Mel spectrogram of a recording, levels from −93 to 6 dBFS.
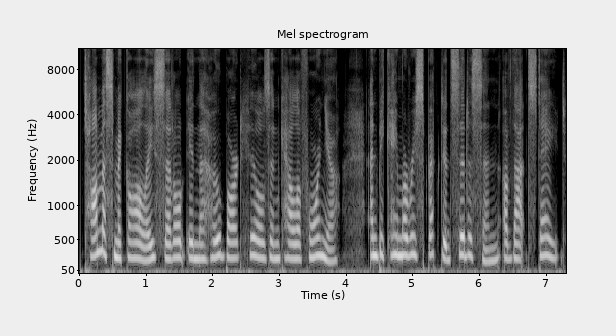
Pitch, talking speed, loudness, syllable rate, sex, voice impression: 235 Hz, 140 wpm, -17 LUFS, 4.9 syllables/s, female, very feminine, very young, very thin, tensed, slightly weak, very bright, slightly soft, very clear, very fluent, very cute, intellectual, very refreshing, very sincere, calm, very mature, very friendly, very reassuring, very unique, elegant, slightly wild, very sweet, slightly lively, very kind, slightly sharp, modest, light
